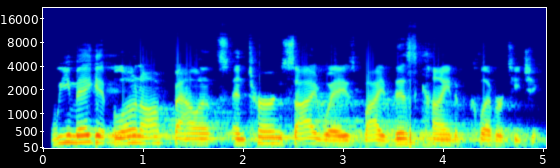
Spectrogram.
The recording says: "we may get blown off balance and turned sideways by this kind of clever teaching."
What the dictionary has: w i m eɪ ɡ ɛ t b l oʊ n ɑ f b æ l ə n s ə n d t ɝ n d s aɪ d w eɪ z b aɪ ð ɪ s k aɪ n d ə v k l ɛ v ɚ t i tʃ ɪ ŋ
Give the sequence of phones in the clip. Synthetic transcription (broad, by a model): w i m eɪ ɡ ɛ t b l oʊ n ɑ f b æ l ə n s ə n t ɝ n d s aɪ d w eɪ z b aɪ ð ɪ s k aɪ n d ə v k l ɛ v ɚ t i tʃ ɪ ŋ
